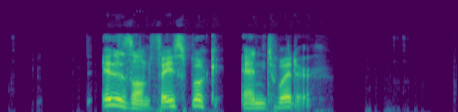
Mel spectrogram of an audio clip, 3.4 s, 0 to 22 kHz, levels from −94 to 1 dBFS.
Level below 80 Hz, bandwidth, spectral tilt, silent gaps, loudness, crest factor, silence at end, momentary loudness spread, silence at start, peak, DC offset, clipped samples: -60 dBFS; 7.2 kHz; -3.5 dB/octave; 1.68-1.81 s; -20 LUFS; 22 dB; 1.1 s; 7 LU; 0.75 s; -2 dBFS; under 0.1%; under 0.1%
